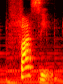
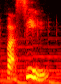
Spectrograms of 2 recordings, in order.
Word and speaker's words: fácil: For example: Fácil (easy) Lápiz (pencil) Árbol (tree) Notice that it is the second-to-last syllable the one being stressed; otherwise, the pronunciation would be facil, lapiz, arbol, neither of which exists in Spanish.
